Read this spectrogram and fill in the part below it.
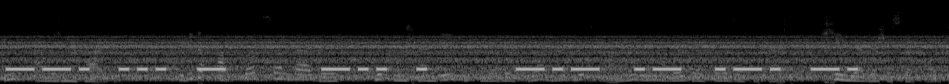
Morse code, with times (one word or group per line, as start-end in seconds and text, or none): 0.1-2.3 GST
3.2-4.3 DE
5.2-8.6 KARN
